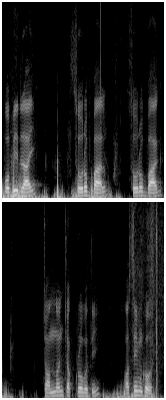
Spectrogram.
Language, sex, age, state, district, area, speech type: Bengali, male, 18-30, West Bengal, Purba Medinipur, rural, spontaneous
